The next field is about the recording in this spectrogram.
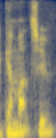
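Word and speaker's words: Gematsu: Jim Jamatsu or Gamatsu. I probably say Gamatsu. Gamatsu. Okay. So mystery solved there.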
